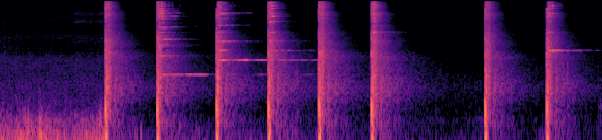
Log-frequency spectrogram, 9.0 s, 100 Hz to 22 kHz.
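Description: .45 ACP pistol firing 230 grain lead round nose bullets at an outdoor range, eight sharp loud shots spaced about a second apart, with a short pause before the last two and faint ringing after several.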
